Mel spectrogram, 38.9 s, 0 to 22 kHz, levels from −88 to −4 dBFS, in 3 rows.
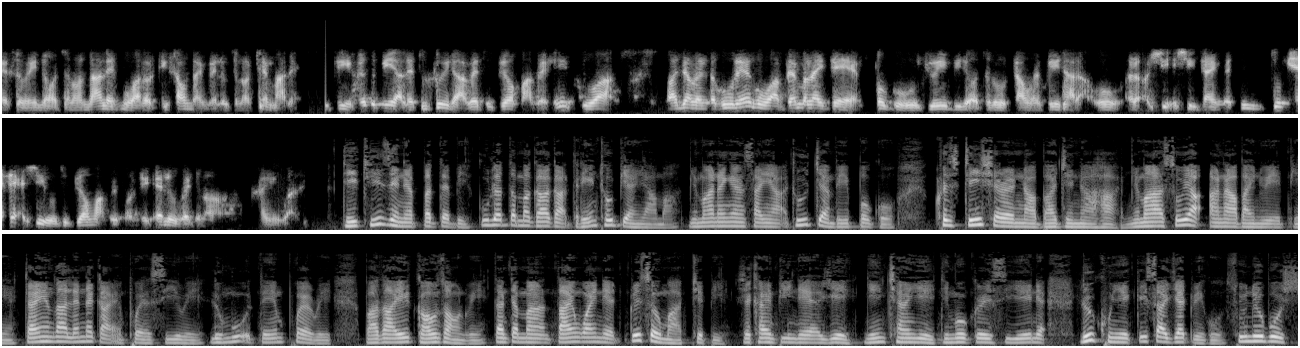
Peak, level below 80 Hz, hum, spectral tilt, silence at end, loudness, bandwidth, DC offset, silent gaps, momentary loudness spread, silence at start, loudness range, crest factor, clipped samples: -4 dBFS; -60 dBFS; none; -6.5 dB/octave; 0 s; -23 LUFS; 11 kHz; under 0.1%; none; 11 LU; 0 s; 6 LU; 20 dB; under 0.1%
